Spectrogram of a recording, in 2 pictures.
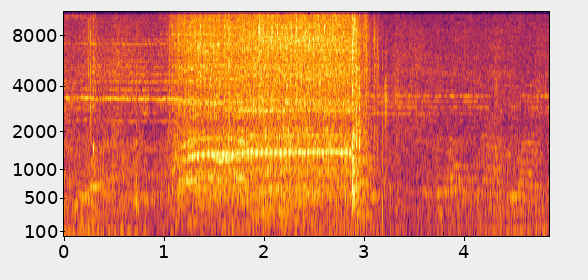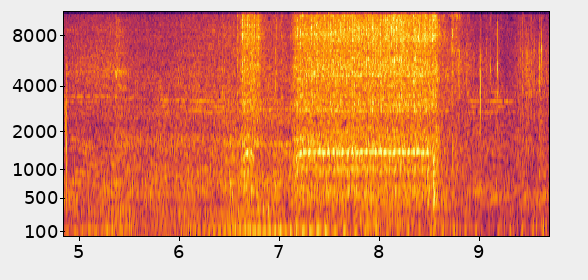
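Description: A sewing machine stitches a frock in two sustained runs of fast, even mechanical whirring, close by, with quieter pauses between them where a person speaks.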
